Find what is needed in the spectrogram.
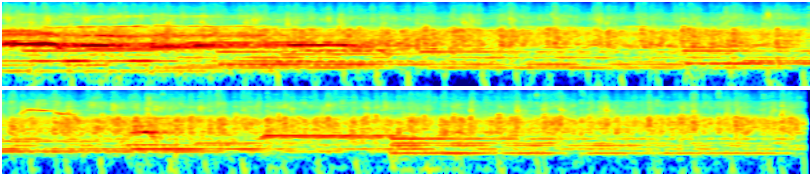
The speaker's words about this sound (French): And you can do that with a better clap. Et vous pouvez faire ça en applaudissant Amen. Un peu mieux.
